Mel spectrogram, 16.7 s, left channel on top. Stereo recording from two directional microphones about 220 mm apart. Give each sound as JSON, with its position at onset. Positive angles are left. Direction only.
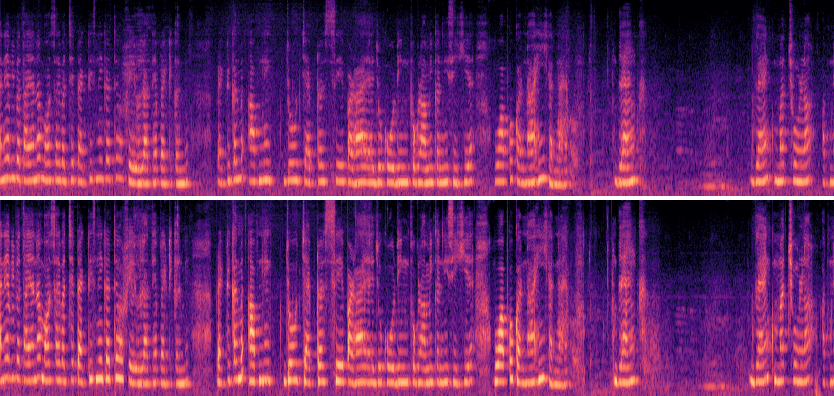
{"t": 0.0, "sound": "a woman's voice", "side_deg": -50}
{"t": 2.8, "sound": "a woman's voice", "side_deg": 0}
{"t": 3.3, "sound": "a woman's voice", "side_deg": -50}
{"t": 15.1, "sound": "a woman's voice", "side_deg": -50}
